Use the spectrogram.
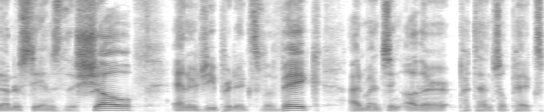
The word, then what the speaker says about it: Vivek: I know I was saying Vivek for a long time, but I guess you gotta think that it rhymes with cake, Vivek.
